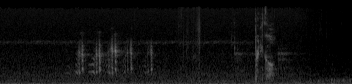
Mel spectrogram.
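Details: A single wood frog calling from a vernal pool gives short, hoarse, duck-like clucks in scattered bursts over a low rumble, advertising itself near its eggs.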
